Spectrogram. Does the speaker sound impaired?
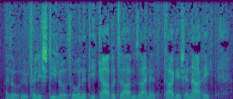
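Yes: Parkinson's disease; about 16 to 17 years since diagnosis, hand tremor, tremor-free on stage, almost daily falls, reduced mobility.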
